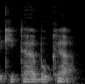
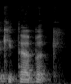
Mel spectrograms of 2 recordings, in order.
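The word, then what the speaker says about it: كتابك: to a man, you would say kitabuka, right? But in less formal Arabic, you just say kitabak.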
